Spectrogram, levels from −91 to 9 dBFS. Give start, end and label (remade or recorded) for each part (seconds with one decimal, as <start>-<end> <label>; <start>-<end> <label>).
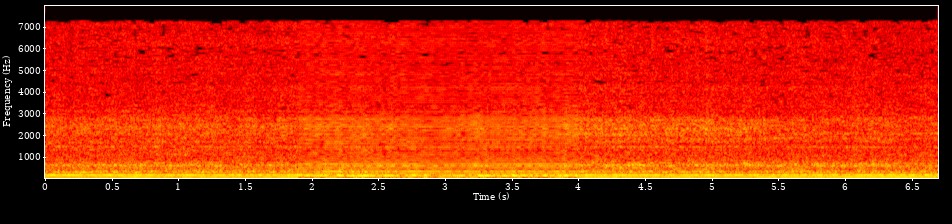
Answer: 0.0-1.9 recorded; 1.9-4.0 remade; 4.0-6.7 recorded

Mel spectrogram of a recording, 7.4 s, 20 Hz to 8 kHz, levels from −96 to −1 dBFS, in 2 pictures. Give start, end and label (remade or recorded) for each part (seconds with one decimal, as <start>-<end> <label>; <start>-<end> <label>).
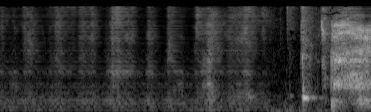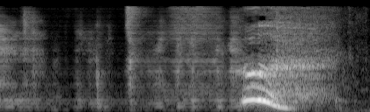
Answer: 0.0-2.7 remade; 2.7-3.5 recorded; 3.5-6.3 remade; 6.3-7.4 recorded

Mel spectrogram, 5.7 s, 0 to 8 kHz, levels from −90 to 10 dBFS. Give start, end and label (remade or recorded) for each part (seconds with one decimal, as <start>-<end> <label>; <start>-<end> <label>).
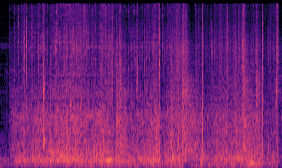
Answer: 0.0-3.4 remade; 3.4-5.7 recorded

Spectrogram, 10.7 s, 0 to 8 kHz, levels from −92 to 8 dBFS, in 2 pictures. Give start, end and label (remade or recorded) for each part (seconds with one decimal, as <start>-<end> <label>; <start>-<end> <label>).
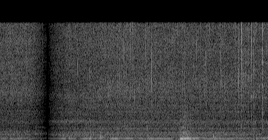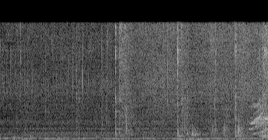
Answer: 0.0-4.9 recorded; 4.9-5.8 remade; 5.8-10.7 recorded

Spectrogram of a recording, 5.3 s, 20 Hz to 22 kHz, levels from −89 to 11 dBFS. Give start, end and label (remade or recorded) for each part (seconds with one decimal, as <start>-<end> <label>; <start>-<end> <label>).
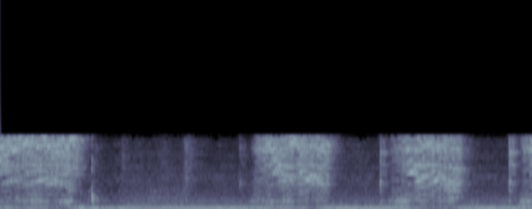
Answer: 0.0-0.5 recorded; 0.5-1.2 remade; 1.2-5.3 recorded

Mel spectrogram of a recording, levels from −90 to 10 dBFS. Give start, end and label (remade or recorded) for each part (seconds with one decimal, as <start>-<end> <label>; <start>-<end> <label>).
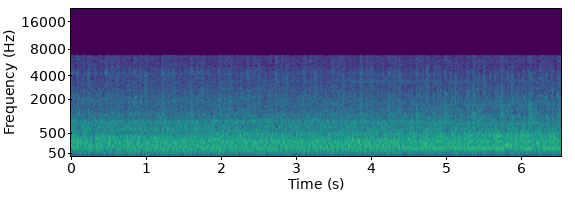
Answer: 0.0-0.5 remade; 0.5-4.4 recorded; 4.4-6.5 remade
